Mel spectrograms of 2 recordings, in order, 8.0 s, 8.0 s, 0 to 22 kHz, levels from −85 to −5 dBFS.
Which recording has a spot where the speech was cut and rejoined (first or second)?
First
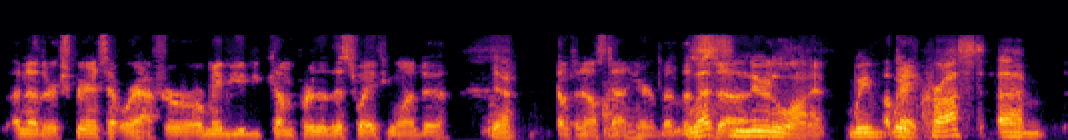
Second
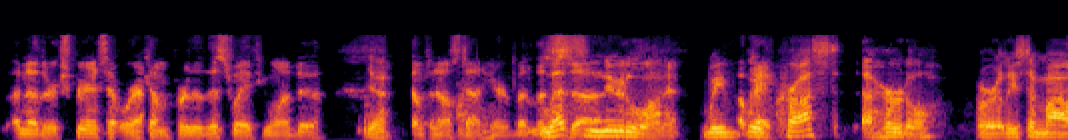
second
